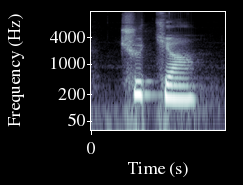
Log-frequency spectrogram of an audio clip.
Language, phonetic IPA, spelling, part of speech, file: Ukrainian, [t͡ʃʊˈtʲːa], чуття, noun, Uk-чуття.ogg
- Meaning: 1. sense (any of the manners by which living beings perceive the physical world) 2. feeling, sensation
